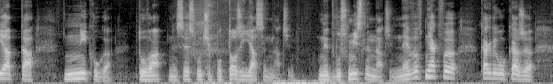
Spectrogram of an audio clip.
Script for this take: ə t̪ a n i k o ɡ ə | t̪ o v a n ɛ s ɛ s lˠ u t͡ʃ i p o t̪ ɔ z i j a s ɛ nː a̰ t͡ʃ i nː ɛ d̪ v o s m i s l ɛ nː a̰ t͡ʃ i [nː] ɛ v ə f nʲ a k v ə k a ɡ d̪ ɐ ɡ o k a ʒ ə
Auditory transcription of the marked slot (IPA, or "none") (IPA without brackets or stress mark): nː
